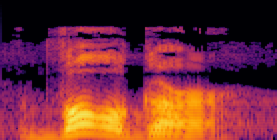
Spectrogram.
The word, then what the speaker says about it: vulgar: Common tongue in Latin, vulgar, is vulgar, is the way we pronounce the, the hard V.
